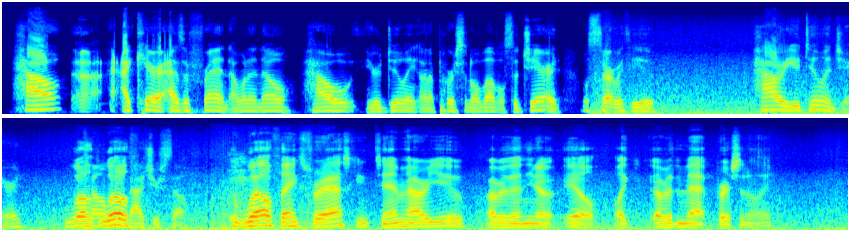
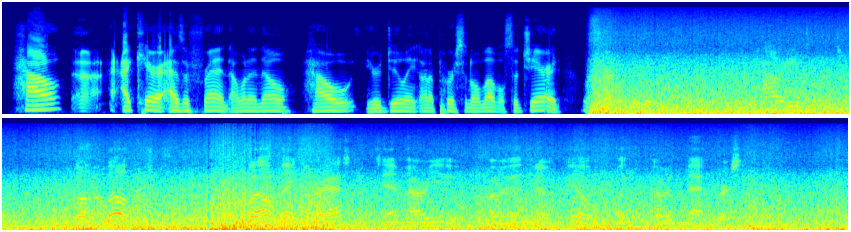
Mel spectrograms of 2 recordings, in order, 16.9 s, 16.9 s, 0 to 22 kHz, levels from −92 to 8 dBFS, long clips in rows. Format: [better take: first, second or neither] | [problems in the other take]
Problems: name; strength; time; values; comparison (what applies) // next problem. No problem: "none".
first | wind noise on the microphone; heavy; from 6 s on; 3 dB above the speech; occasional gusts in the first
